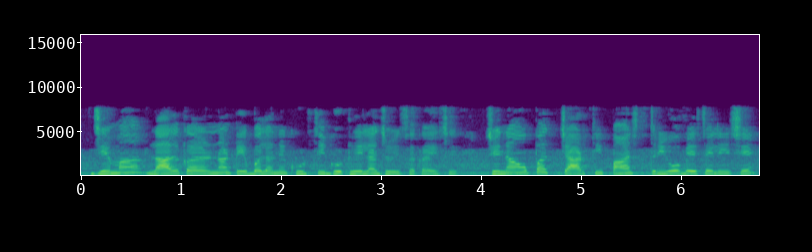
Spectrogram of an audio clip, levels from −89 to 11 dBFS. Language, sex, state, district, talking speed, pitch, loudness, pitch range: Gujarati, female, Gujarat, Valsad, 160 wpm, 275 Hz, -18 LUFS, 250-295 Hz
